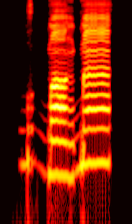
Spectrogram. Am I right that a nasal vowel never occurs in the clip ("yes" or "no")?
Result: no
